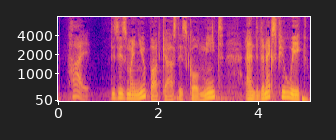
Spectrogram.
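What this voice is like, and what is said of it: Non-native English accent. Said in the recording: “Can you hear my accent? ... Can you tell I'm not a native English speaker?”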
